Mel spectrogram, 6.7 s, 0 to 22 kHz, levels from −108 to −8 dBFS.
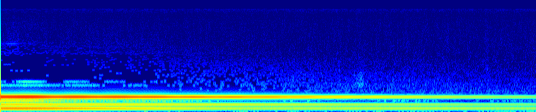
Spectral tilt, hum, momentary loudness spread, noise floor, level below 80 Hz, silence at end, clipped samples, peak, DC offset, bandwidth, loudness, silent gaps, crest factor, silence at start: -13 dB/octave; none; 24 LU; -52 dBFS; -76 dBFS; 0 s; under 0.1%; -18 dBFS; under 0.1%; 1.2 kHz; -31 LUFS; none; 14 dB; 0 s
